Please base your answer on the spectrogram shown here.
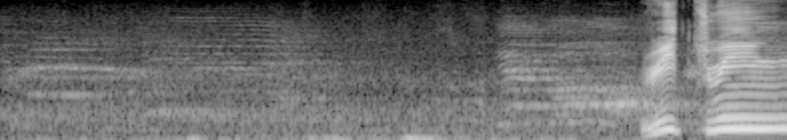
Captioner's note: audience cheering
